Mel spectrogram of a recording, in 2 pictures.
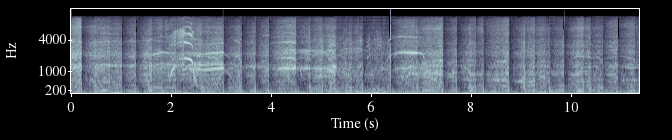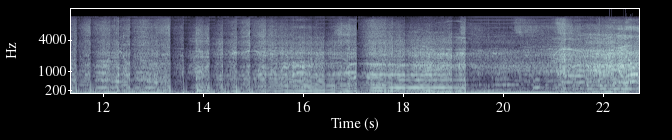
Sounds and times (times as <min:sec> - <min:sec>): Music: 0:00.0 - 0:22.7
Male singing: 0:06.9 - 0:17.8, 0:19.2 - 0:22.7.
